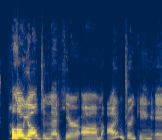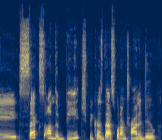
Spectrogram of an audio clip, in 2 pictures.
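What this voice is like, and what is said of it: Southern-sounding accent. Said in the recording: “Why do you sound Southern? ... her accent changes. Like sometimes she gets a little hood.”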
